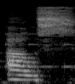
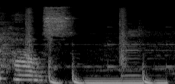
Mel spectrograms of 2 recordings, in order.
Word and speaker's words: haus: Contoh dari kesalahan berbahasa dalam tata fonologi adalah penghilangan fonem H pada kalimat pada kata aus yang seharusnya haus.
